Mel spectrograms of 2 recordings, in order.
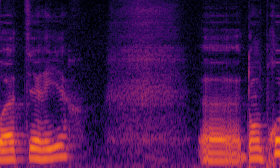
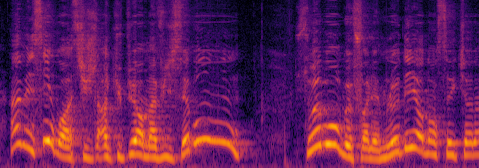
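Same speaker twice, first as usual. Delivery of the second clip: excited relief; 7 semitones higher, 10 dB louder than usual. Real, not acted. Relief about keeping life.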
